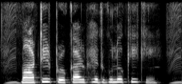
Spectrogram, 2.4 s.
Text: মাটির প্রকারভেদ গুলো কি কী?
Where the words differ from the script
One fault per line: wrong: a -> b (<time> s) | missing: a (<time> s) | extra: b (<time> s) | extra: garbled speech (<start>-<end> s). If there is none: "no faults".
no faults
